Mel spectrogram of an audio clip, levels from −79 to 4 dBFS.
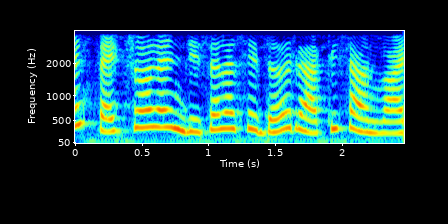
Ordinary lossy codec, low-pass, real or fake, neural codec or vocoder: none; 3.6 kHz; fake; codec, 16 kHz, 4 kbps, FunCodec, trained on LibriTTS, 50 frames a second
